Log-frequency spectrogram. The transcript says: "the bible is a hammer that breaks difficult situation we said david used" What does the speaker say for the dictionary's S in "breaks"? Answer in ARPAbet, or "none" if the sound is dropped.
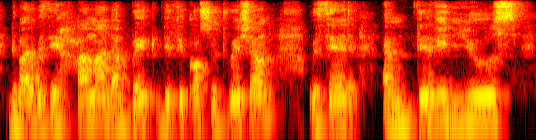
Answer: none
